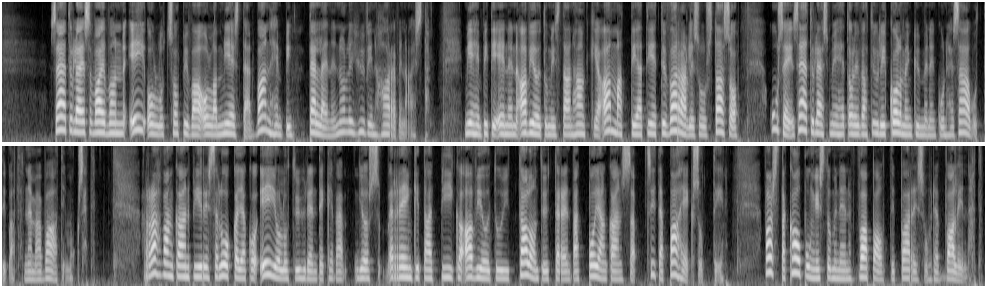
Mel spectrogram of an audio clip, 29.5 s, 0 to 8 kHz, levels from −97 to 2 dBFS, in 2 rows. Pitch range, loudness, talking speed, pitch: 175-220 Hz, -19 LUFS, 105 wpm, 195 Hz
